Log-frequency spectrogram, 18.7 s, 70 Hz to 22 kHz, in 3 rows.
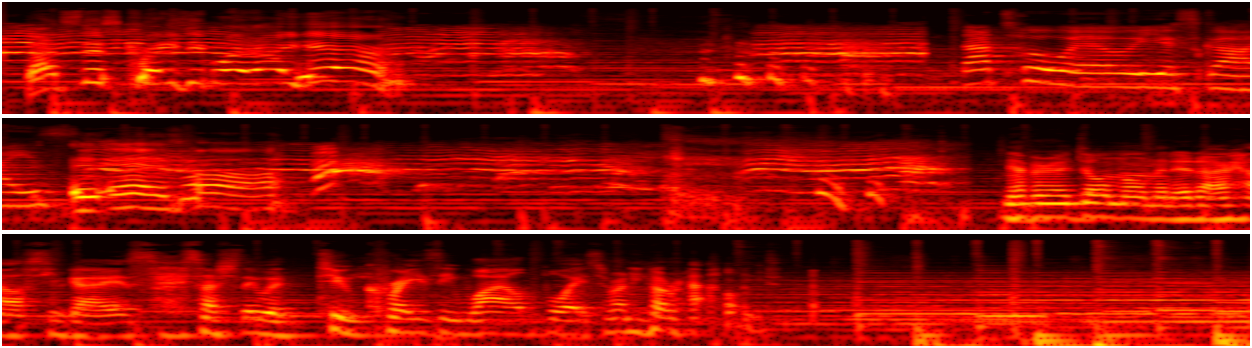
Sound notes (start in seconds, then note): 3.4 laughs; 6.6 yelling out; 15.8 chuckles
